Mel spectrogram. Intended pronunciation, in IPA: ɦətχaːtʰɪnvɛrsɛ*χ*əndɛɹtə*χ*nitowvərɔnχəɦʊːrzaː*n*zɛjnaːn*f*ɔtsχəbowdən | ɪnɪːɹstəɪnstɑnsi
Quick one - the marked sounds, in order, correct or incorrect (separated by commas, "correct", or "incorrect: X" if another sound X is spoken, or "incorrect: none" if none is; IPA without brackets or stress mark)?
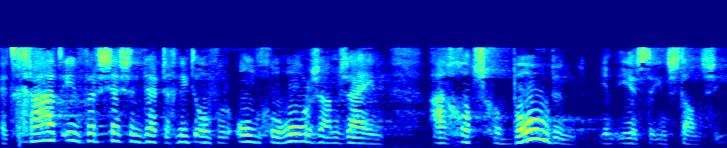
incorrect: s, correct, incorrect: m, incorrect: χ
